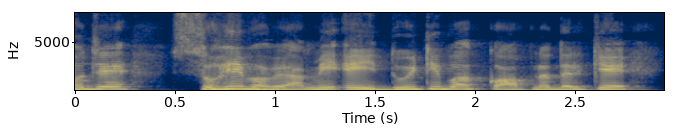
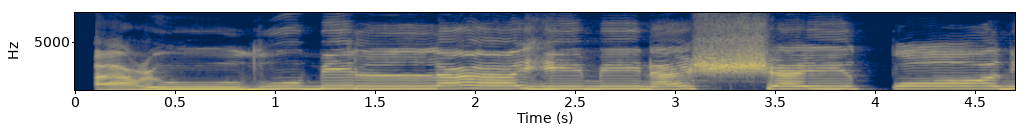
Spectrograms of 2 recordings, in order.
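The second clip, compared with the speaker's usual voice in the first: slow, melodic tajweed chant, higher than speech; slow Quran recitation; 5 semitones higher, much slower than usual. Shown as a demonstration. Teacher chanting the full phrase for students to follow. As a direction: recite it slowly and tunefully.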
